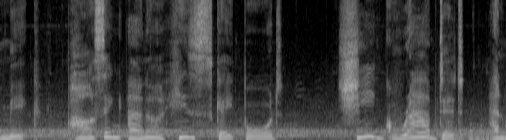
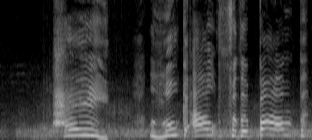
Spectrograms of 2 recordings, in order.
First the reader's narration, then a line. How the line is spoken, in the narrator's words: shouted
